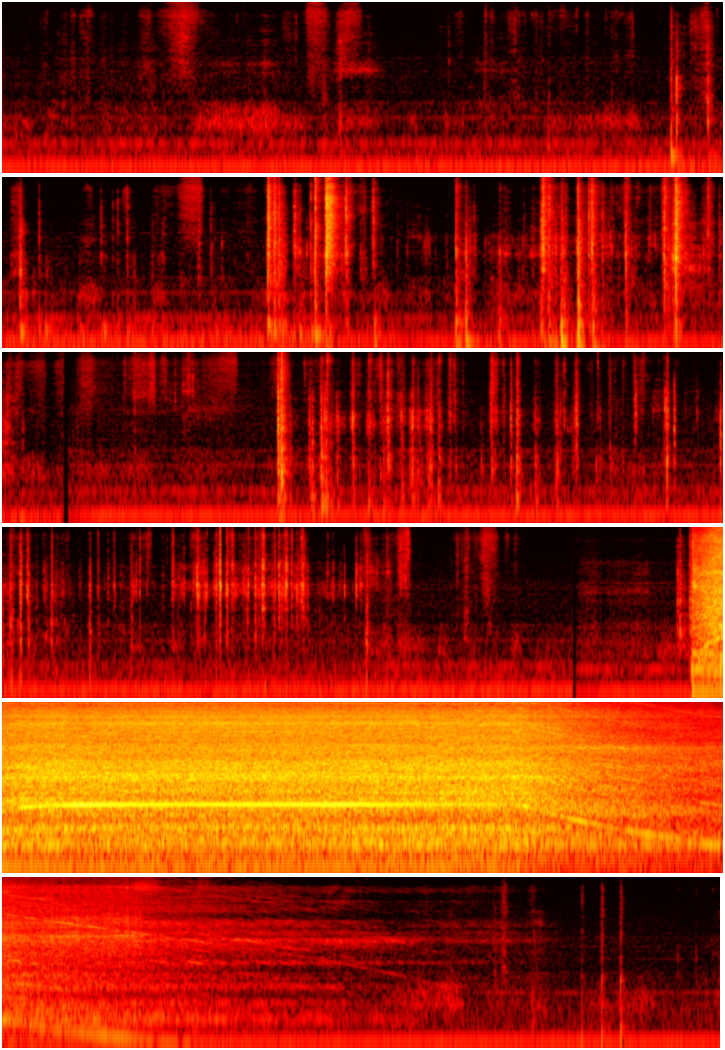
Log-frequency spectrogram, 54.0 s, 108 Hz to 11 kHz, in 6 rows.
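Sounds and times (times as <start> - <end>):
clicks and scrapes on plastic parts: 21.5 - 32.2.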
